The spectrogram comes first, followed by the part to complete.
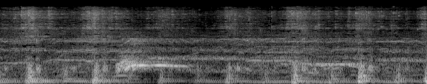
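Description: Powwow drum and singers performing a grass dance song: the big drum struck in a steady beat of about three strokes a second, with a high lead voice holding a wavering note from about a second in and again near three seconds.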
